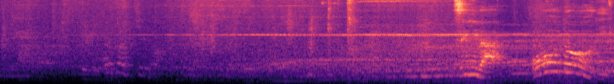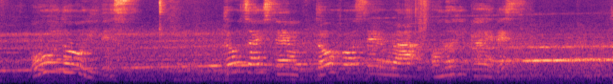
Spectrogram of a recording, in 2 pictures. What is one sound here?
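A train's motor whines and rises steadily in pitch as the train speeds up.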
